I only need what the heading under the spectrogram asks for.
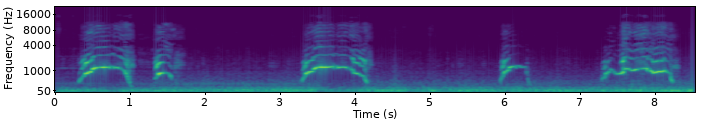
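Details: An 8-year-old Alaskan Malamute from Saskatchewan, Canada, gives loud, arching vocal screams in short bursts in the car on the way to doggy daycare, excited and eager, growing louder as landmarks near.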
